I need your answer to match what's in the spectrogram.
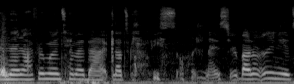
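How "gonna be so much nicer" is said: breathy whispered aside, voice dropped right down. Real, not acted. To her viewers about tanning her back, whispered. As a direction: hush it like a little secret. Tanning chat, sudden hush.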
